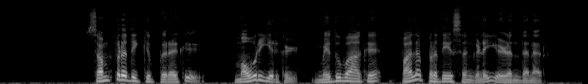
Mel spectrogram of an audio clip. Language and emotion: Tamil, neutral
